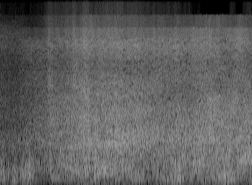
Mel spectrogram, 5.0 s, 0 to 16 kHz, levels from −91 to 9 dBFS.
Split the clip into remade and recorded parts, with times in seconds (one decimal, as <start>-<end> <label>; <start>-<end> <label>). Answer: 0.0-0.5 recorded; 0.5-2.1 remade; 2.1-3.8 recorded; 3.8-5.0 remade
